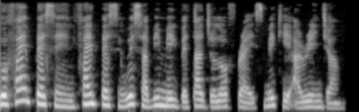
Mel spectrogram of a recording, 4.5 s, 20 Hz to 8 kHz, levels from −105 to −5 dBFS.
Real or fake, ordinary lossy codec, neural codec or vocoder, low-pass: real; none; none; 7.2 kHz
